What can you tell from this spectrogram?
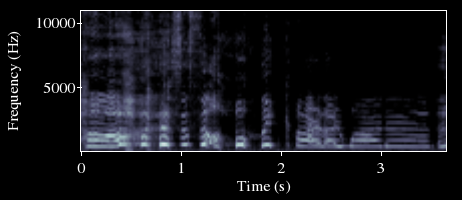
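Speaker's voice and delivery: slow, high, loud words between sobbing laughs; real happy tears breaking through laughter; laugh-crying. Real, not acted. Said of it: "I'm kinda crying".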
